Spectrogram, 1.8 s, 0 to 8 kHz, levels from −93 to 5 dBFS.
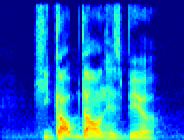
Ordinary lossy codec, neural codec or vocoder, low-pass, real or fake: none; none; none; real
